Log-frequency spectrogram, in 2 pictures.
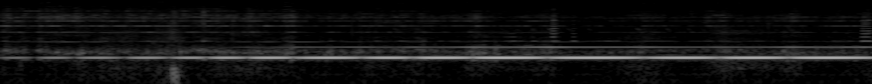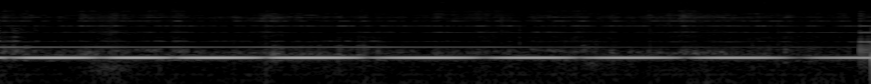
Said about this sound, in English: I'm now going to sound the gong to take us out from the meditation.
